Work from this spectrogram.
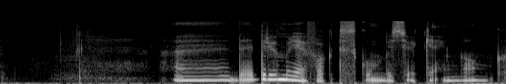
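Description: No technical faults can be heard in the speech, which carries the band-limited character of G.722 wideband telephone coding at 64 kbit/s, with nothing above about 7.7 kHz and coding damage faint at most.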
